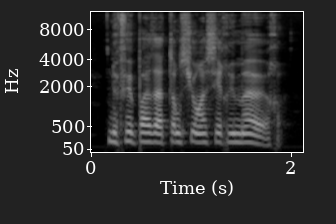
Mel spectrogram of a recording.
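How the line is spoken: Cold retort. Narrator (French): répliqua froidement le Templier

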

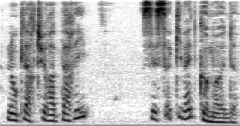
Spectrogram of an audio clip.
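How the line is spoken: Laughing. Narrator (French): Paul dit en riant

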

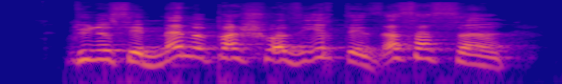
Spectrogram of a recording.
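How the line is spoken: Shout. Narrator (French): cria Jehan

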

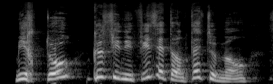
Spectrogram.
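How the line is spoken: Displeased exclamation. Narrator (French): s'écria la comtesse d'un ton mécontent

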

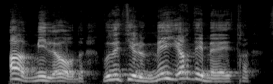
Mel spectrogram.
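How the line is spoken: Exclaimed with conviction. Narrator (French): s'écria Miles avec conviction

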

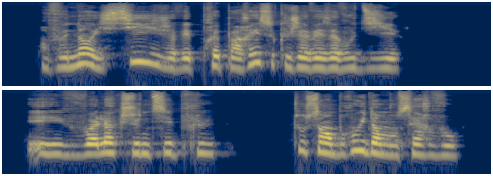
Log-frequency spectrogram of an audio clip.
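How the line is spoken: Stammering. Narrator (French): bégaya-t-elle

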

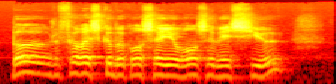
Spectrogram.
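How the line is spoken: Young woman's murmur. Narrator (French): murmura la jeune fille

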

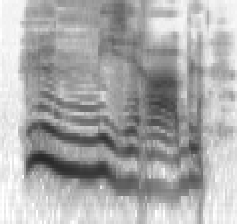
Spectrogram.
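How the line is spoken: Barely restrained growl. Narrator (French): grondait Jean qui avait peine à se contenir

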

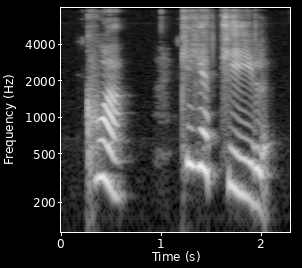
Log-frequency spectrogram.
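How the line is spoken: Fearful trembling voice. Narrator (French): demanda-t-elle d'une voix où tremblaient ses craintes

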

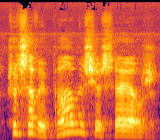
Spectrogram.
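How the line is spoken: Tearful pleading voice. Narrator (French): répéta-t-elle d'une voix suppliante, pleine de larmes

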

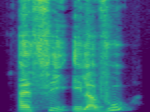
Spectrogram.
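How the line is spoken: Exclaiming. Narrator (French): s'écria Raoul

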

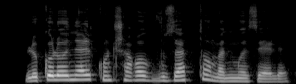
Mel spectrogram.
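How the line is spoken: Flat toneless voice. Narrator (French): dit-il d'une voix sans timbre

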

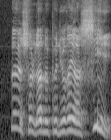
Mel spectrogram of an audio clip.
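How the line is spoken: Sister exclaiming. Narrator (French): s'écrie la sœur

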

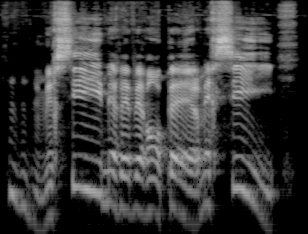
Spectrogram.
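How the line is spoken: Shrill cry. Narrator (French): cria la voix stridente de Henri III

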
